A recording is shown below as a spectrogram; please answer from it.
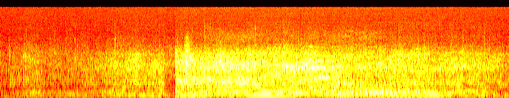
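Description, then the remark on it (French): A car engine idles steadily, a sharp thump like a door shutting cuts in as a woman gets into her car, then the motor revs up and she drives away, its drone shifting in pitch and easing slightly at the end. “Se tend la main et elle entre dans sa voiture.”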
